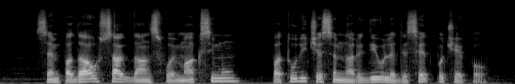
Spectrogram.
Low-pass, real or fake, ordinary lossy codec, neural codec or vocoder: 14.4 kHz; fake; none; codec, 44.1 kHz, 7.8 kbps, DAC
